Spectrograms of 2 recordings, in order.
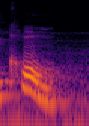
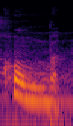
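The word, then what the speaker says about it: comb: it look neat is they come not come the bee is silent lamb the lamb that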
